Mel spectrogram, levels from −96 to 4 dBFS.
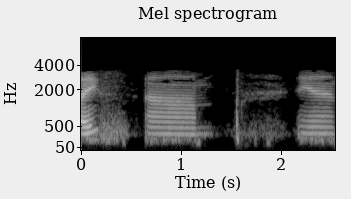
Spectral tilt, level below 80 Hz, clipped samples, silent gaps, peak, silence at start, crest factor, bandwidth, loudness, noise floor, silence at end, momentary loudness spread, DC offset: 1 dB/octave; under -90 dBFS; under 0.1%; none; -12 dBFS; 0 s; 22 dB; 3.6 kHz; -34 LUFS; -56 dBFS; 0 s; 19 LU; under 0.1%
